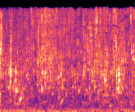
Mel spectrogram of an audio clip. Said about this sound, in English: You are in water. You look around. You're in a lake.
